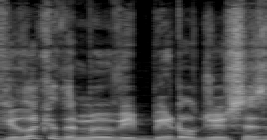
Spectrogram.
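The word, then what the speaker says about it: Betelgeuse: and who do we have we've got it's beetlejuice that's funny so this is the first one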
